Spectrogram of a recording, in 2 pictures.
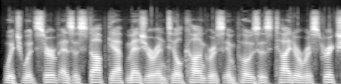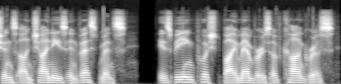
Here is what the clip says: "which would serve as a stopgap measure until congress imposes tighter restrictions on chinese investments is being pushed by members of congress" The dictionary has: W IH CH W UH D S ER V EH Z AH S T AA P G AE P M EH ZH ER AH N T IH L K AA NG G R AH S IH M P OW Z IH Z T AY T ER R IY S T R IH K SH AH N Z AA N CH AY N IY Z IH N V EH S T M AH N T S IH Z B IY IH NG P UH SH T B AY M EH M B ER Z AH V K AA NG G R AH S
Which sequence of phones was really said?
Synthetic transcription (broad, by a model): W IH CH W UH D S ER V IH Z AH S T AA P G AE P M EH ZH ER AH N T IH L K AA NG G R AH S IH M P OW Z IH Z T AY T ER R IY S T R IH K SH AH N Z N CH AY N IY Z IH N V EH S T M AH N T S IH Z B IY IH NG P UH SH T B AY M EH M B ER Z AH V K AA NG G R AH S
